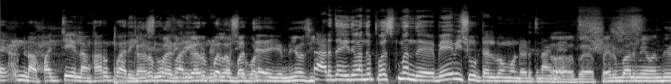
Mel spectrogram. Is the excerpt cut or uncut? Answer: uncut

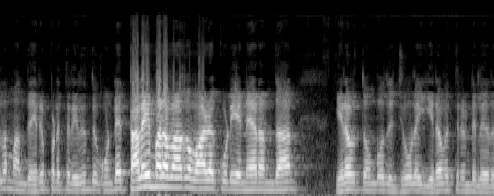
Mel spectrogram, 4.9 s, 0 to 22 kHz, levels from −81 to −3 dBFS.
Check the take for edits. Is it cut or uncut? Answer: uncut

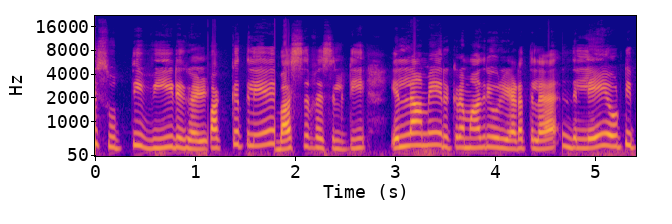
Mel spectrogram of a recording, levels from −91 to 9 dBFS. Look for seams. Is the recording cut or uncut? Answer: uncut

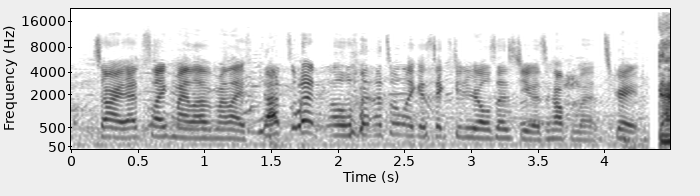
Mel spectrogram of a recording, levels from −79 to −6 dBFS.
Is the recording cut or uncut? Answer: cut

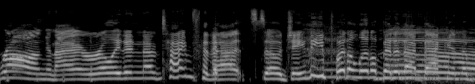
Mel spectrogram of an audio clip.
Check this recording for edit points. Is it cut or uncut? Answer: uncut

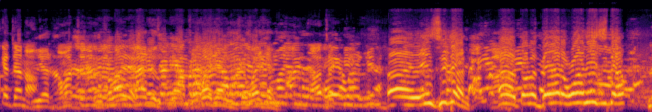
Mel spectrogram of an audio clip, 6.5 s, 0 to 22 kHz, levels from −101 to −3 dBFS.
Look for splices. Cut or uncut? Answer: cut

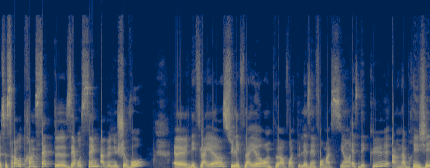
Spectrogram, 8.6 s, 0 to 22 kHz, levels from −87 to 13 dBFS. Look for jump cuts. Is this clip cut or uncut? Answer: cut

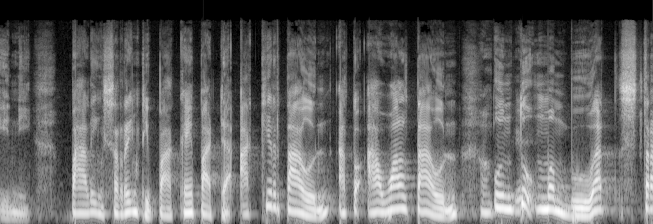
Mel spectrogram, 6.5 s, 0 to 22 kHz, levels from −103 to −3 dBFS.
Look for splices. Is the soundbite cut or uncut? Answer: uncut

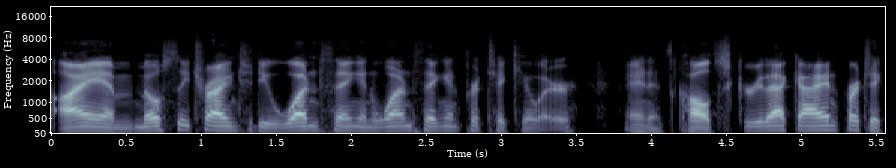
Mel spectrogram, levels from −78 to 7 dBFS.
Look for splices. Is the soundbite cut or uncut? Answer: cut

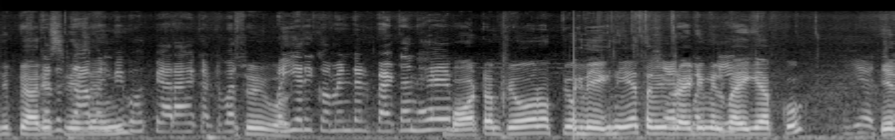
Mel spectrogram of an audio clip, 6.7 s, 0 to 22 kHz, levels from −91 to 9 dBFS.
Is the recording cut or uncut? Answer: cut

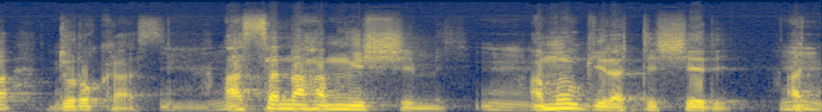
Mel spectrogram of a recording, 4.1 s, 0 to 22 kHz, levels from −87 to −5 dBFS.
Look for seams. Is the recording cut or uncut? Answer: uncut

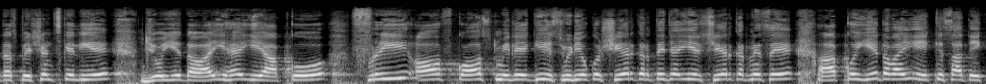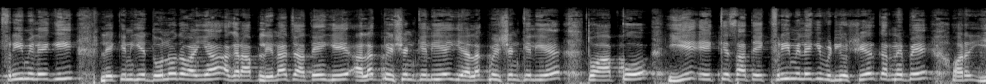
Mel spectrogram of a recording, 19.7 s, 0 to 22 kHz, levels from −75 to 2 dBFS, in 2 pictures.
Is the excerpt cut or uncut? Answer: uncut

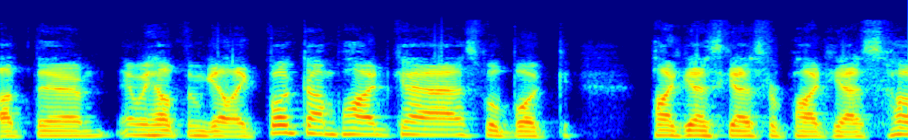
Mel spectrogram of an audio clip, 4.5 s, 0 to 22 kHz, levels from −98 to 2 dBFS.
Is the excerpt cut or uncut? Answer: uncut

